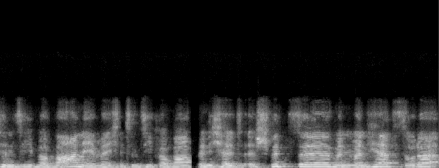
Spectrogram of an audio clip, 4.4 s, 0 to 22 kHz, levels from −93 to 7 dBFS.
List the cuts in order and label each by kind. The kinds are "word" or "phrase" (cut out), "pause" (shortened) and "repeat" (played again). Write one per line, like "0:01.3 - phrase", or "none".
0:01.2 - word
0:01.9 - word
